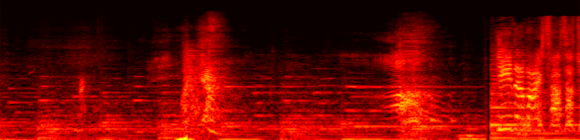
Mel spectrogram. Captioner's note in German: Stöhnen von Nontschew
